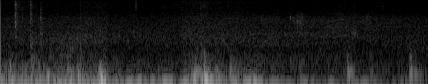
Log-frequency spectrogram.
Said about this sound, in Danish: står så bakser med nøgler og kigger i lommer, hvor man har alt det gear, han skal bruge for at stoppe opladningen af den her Opel.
